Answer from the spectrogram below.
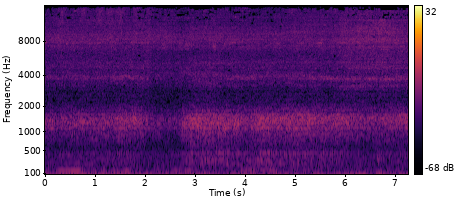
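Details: Ultrasonic scaling by a dental hygienist on a patient with heavy plaque and tartar, possibly gingival inflammation or full-mouth debridement: steady hiss of water spray and suction with a faint high whine from the scaler.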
